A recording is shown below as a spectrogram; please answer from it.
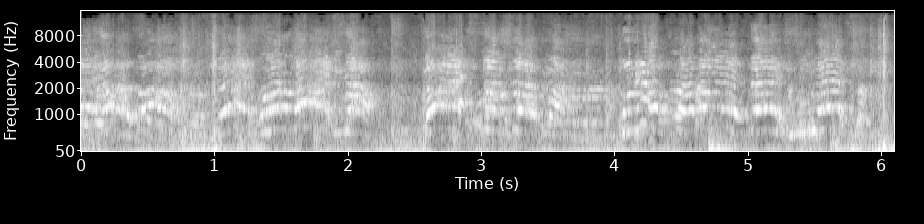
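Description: Several people shouting and yelling over one another, high-pitched and agitated, in a brawl inside a moving city bus, with the bus's low steady rumble underneath.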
